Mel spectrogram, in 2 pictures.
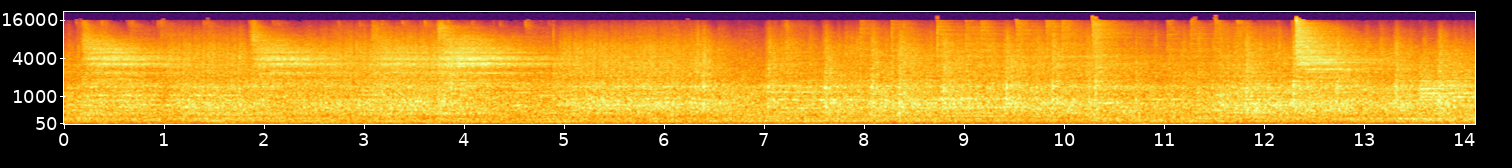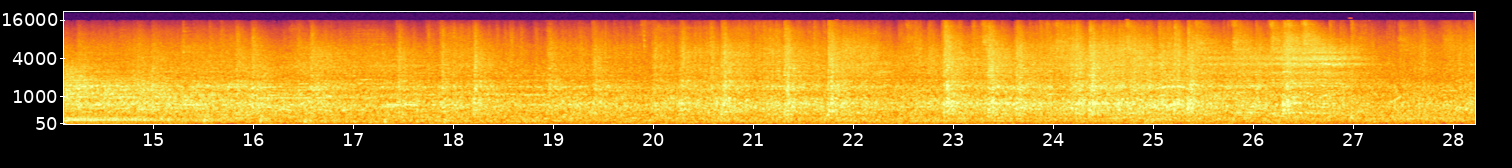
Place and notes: Westend-Süd, Frankfurt, Germany - musicmesse Hall 3.0
12 April 2013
